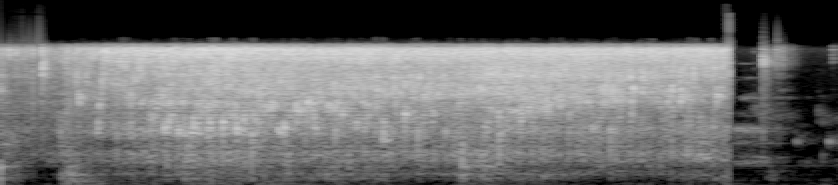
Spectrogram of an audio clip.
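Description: A fish head sizzles loudly in hot oil, a steady dense crackle for several seconds that cuts off abruptly near the end, leaving a few faint clinks.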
